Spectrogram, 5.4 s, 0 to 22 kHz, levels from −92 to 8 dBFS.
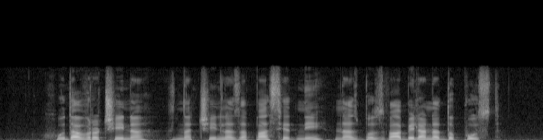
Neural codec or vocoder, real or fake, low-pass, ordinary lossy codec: none; real; none; none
